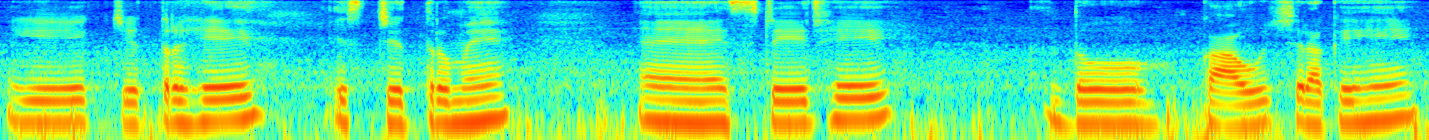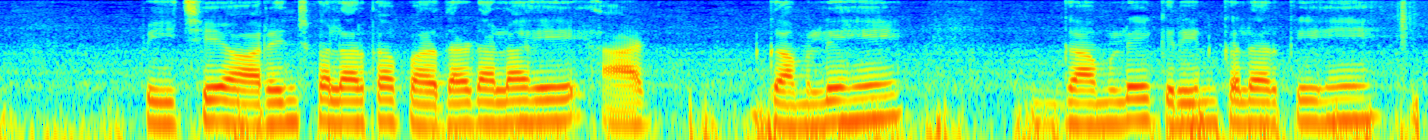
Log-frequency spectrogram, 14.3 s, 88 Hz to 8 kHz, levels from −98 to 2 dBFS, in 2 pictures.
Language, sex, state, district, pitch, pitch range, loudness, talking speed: Hindi, male, Chhattisgarh, Balrampur, 155 Hz, 145-160 Hz, -21 LUFS, 120 wpm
